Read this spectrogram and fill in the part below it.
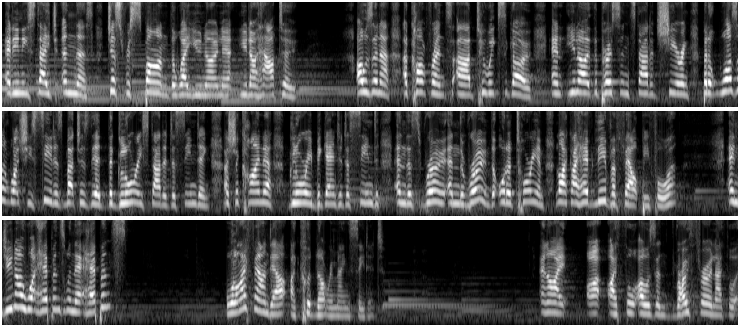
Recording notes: In this message from Activate Conference 2021.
